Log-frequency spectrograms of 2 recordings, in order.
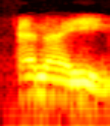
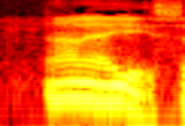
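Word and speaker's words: Anaïs: And am I pronouncing that one correctly? A-N-A-I-S? – Anais. – Anais, of course.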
